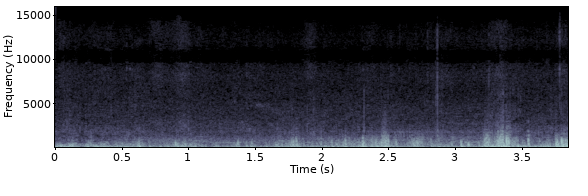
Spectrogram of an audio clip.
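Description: Strong wind buffets an outdoor gathering during Dashain, a steady loud roar with low rumbling gusts battering the microphone throughout, with no other clear sounds.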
